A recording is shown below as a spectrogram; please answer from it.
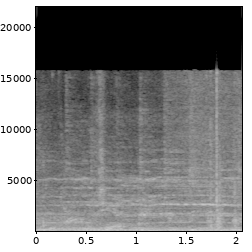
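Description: Music with singing played through a newly installed car stereo, heard inside the car from the rear Alpine Type-R 6x9 speakers.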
